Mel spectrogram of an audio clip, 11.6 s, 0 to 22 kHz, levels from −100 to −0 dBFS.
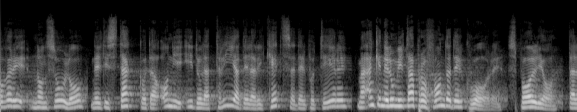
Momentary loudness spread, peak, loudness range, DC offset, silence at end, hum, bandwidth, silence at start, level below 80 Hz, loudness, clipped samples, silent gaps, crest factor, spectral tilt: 12 LU; -8 dBFS; 5 LU; under 0.1%; 0 s; none; 10 kHz; 0 s; -60 dBFS; -28 LUFS; under 0.1%; none; 18 dB; -7.5 dB/octave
